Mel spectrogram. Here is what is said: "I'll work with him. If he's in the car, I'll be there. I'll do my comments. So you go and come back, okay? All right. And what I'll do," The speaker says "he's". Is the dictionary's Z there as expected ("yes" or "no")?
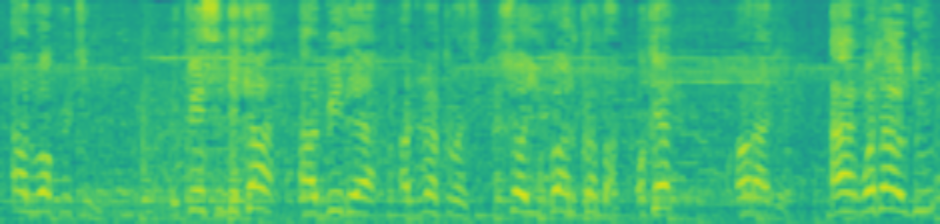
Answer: no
